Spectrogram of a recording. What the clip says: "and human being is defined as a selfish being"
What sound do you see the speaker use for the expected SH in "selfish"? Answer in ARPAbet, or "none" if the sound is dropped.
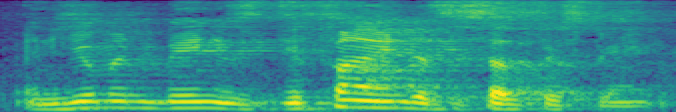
S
